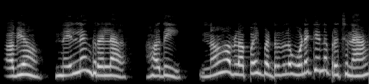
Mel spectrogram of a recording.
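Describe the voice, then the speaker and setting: Woman doing a bossy pregnant cartoon woman, squeaky-high voice, firm, dull dry lo-fi sound. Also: fast talker, a bit bright, no echo. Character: bossy pregnant young woman, protective friend. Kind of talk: cartoon dialogue.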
